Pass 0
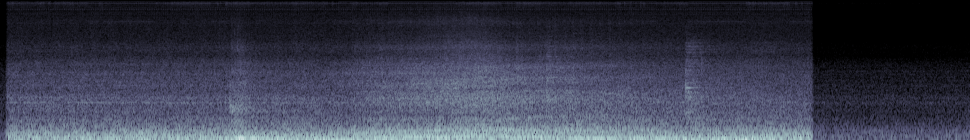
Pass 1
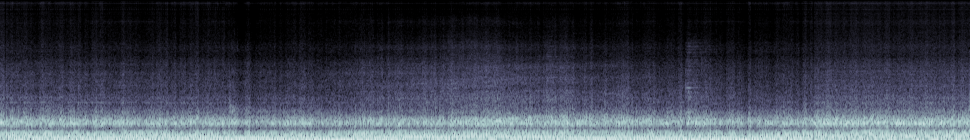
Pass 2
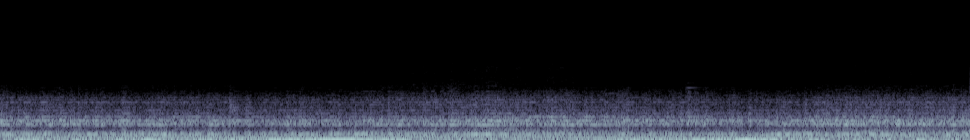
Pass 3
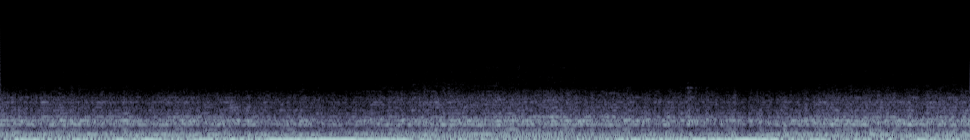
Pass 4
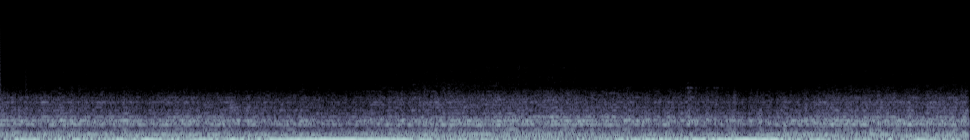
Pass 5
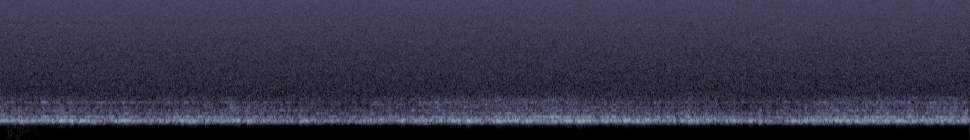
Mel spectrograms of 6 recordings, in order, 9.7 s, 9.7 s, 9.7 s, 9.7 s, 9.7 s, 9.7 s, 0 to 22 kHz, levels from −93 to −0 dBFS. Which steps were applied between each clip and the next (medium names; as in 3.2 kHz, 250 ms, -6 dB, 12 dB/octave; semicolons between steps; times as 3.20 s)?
FFT filter 140 Hz 0 dB, 240 Hz -17 dB, 370 Hz +14 dB, 990 Hz -16 dB, 3.5 kHz -20 dB; level flattener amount 100%
resonant high shelf 1.6 kHz -12.5 dB, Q 3; peak limiter -14 dBFS, peak gain reduction 8 dB; feedback comb 110 Hz, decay 0.16 s, harmonics all, mix 90%; trim -6.5 dB
upward compressor, threshold -49 dBFS; peak limiter -34.5 dBFS, peak gain reduction 11.5 dB; three-phase chorus; trim +8.5 dB
delay 263 ms -11 dB
added noise blue -45 dBFS; brick-wall FIR high-pass 400 Hz; on a send at -8.5 dB: reverberation RT60 2.3 s, pre-delay 72 ms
